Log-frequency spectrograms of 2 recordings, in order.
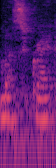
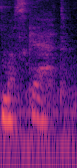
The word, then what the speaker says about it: Muscat: grab em USC ad it's not muskrat its Muscat you sure it's not Mossad like science I don't know it would hey I don't know it's muscat because that makes the most sense phonetically currently I must catch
